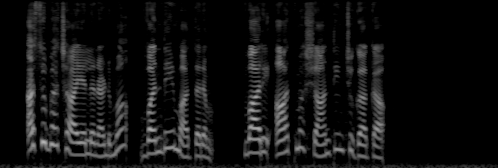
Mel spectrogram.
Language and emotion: Telugu, neutral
